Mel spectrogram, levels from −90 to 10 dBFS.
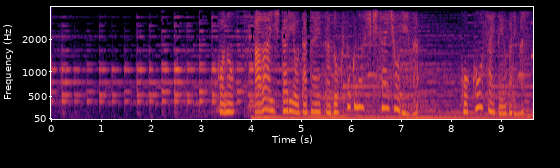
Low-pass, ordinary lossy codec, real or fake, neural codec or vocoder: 3.6 kHz; AAC, 16 kbps; real; none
